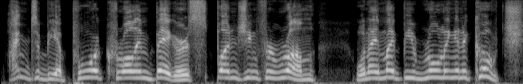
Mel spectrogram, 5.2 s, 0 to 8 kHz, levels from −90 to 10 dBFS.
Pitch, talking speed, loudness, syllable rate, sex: 210 Hz, 205 wpm, -18 LUFS, 4.7 syllables/s, male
